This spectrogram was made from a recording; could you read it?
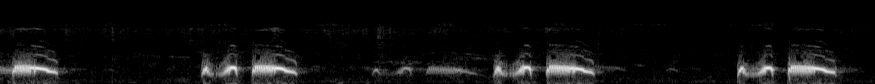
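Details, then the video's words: Four throaty spotted dove phrases, each of short hooted notes running into a longer falling coo, separated by pauses with a few quiet, softer coos between them in an otherwise silent setting. "សម្លេងសត្វលលក យំលឺច្បាស់ល្អណាស់"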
